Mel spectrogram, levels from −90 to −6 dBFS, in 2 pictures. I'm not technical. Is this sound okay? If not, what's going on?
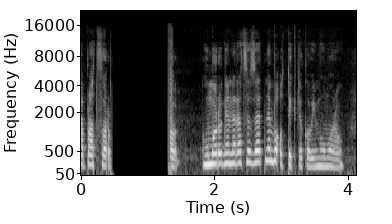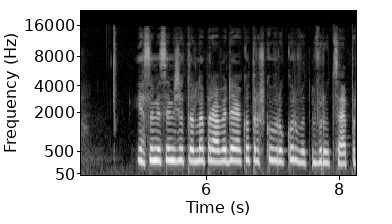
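No. At 0.44 s a cable was pulled and plugged in: a pop, about 0.88 s of near silence, a brief 60 Hz mains buzz as the plug touched, then another pop at 1.37 s before "humoru generace". Unlike a simple dropout, those pops and buzz give it away.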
